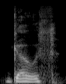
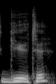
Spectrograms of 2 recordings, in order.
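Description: First: The name is said with an English-style pronunciation. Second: The name is said with a German-style pronunciation. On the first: The speaker calls it wrong. "I would have said Goethe" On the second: The speaker calls it right. "I think it's Goethe, because he was a German"

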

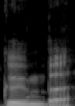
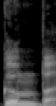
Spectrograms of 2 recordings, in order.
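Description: First: The word is said with a British accent. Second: The word is said with a Brooklyn accent. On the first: The speaker calls it wrong. "I always pronounced it Goomba" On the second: The speaker calls it right. "and then I remembered that it's Goomba. Because we're from Brooklyn"

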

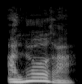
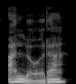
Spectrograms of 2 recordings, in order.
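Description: First: The R is a guttural, French-like R. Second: The R is a standard Italian trilled R.

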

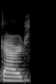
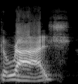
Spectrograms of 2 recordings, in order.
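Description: First: It is pronounced the Irish way. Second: It is pronounced the American way. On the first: "every time I say garage" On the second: "do you mean garage?"

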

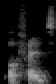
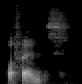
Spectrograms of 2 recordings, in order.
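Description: First: The word is said with American pronunciation. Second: The word is said without American pronunciation. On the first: The topic is American football. "only when I'm talking about American football" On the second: The topic is anything other than American football. "if I'm talking about anything else"

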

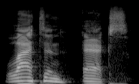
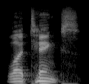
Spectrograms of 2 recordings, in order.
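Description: First: The ending is said like the letter X. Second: The ending is not said like the letter X.

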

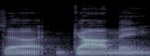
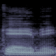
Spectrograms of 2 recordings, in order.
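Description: First: It is said as two separate syllables, Ga Ming. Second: It sounds like the English word gaming. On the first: The speaker calls it right. "pronounced Ga Ming" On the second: The speaker calls it wrong. "It's not gaming"

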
